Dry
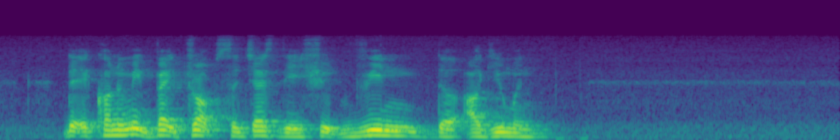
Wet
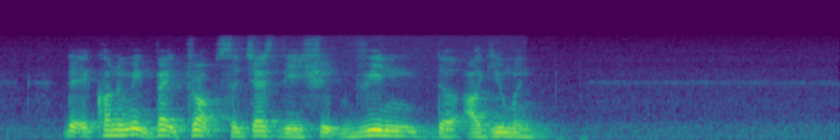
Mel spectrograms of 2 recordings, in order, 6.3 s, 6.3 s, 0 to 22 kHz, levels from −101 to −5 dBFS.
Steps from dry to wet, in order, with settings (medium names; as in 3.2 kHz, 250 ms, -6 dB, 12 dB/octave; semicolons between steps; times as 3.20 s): 1.66–3.96 s: treble shelf 3.2 kHz +10.5 dB; trim -3.5 dB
